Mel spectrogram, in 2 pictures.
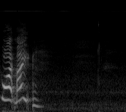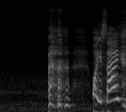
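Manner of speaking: put-on, squeaky, very high Cockney bird voice. Voicing a little bird looking around, in a put-on cockney accent. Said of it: "Don't know why he's Cockney".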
